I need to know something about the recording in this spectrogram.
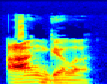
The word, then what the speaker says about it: Angela: a primeira-ministra Angela Merkel a pronúncia então um pouco diferente do que nós estamos acostumadas não é Ângela mas mangala e ela já está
